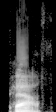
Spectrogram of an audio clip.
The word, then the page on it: path: American English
